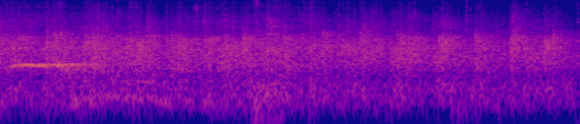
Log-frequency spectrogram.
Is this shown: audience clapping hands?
yes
